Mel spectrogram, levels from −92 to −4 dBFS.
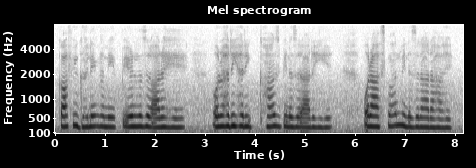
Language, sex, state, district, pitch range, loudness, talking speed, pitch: Hindi, female, Uttar Pradesh, Deoria, 250-280 Hz, -21 LUFS, 160 wpm, 270 Hz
